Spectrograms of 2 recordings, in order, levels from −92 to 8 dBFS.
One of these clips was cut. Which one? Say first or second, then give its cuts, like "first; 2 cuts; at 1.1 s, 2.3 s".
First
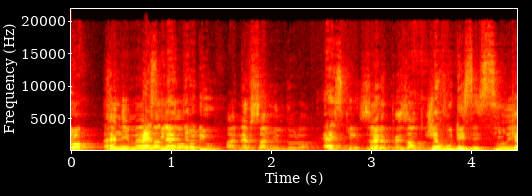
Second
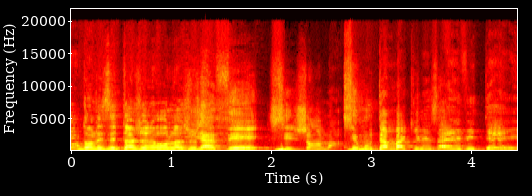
second; 1 cut; at 2.7 s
